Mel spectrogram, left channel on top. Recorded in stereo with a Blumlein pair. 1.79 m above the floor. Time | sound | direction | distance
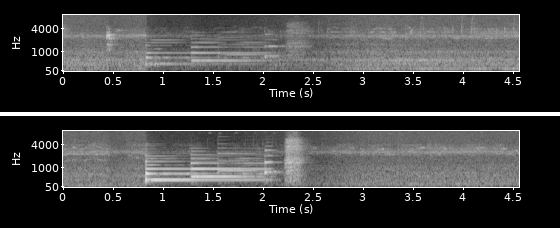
0.8 | a piano | 35° right | 1.6 m
2.2 | a gasp | 45° right | 1.0 m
